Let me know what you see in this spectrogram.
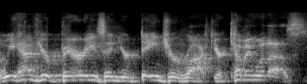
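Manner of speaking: shouting. Player kicks in the door and runs in at the occupant, shouting. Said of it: "I'm gonna run in and I'm gonna shout".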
